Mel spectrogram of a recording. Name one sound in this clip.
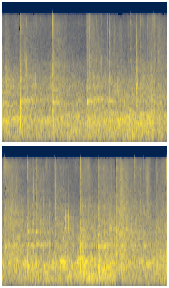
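Rackets strike a shuttlecock in sharp smacks.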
